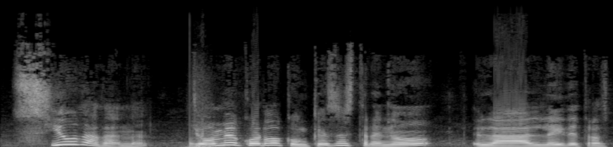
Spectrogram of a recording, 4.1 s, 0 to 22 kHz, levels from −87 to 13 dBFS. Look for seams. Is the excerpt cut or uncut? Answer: cut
